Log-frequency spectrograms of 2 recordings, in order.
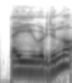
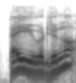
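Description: Both takes have the same delivery.

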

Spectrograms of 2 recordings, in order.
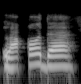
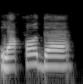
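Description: Both takes have the same delivery.

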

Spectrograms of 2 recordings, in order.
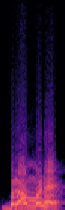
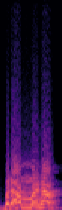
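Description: First: The word ends with an 'ai' vowel. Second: The word ends with an 'aa' vowel. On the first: This is the traditional old reading. "ਪੁਰਾਤਨ ਉਚਾਰਨ ਕੀਤਾ ਦੋ ਲਾਵਾਂ ਨਾਲ" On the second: This is the newer scholars' reading. "ਉਹ ਕੰਨਾਂ ਲਾ ਕੇ ਪੜ੍ਹਦੇ ਨੇ ਬ੍ਰਾਹਮਣਾ, ਇਸ ਤਰ੍ਹਾਂ ਪੜ੍ਹਦੇ ਨੇ"

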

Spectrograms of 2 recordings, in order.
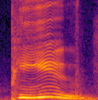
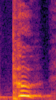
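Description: First: The name is said like 'pew', with no 'g' sound at the end. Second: The name is not said like 'pew'; it likely ends with a 'g' sound. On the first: The speaker calls it right. "it's pew" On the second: The speaker calls it wrong. "It's not Florence Pugh"

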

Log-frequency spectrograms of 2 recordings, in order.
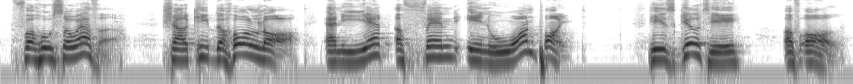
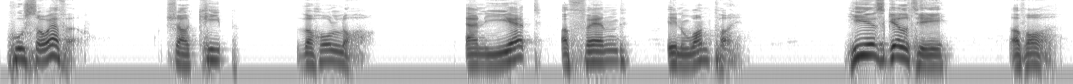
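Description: First: It is said at a normal pace. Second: It is said slowly.

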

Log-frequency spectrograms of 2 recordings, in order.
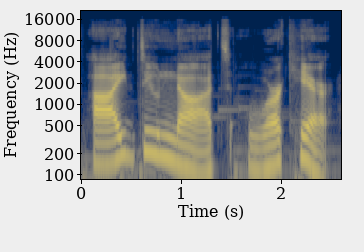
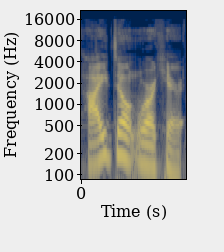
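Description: First: It is said slowly and deliberately. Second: It is said at a normal pace.

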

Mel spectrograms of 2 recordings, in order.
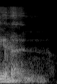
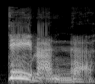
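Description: First: It is said calmly. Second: It is said angrily.

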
